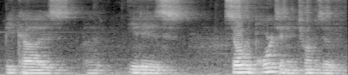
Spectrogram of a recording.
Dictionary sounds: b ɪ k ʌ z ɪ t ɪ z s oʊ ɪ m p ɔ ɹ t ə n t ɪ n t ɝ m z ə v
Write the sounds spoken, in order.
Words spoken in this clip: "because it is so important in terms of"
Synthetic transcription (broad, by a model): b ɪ k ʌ z ɪ t ɪ z s oʊ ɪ m p ɔ ɹ t n t ɪ n t ɝ m z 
